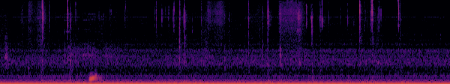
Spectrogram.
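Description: Scattered, irregular computer keyboard keystrokes, a comma typed here and there into a database query, over a steady low electrical hum.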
